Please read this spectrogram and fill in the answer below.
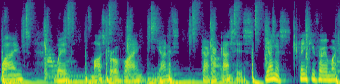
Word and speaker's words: Yiannis Karakasis: My name is Shirun and today we're going to talk about Greek wines with master of wine Janice Kardakasis.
